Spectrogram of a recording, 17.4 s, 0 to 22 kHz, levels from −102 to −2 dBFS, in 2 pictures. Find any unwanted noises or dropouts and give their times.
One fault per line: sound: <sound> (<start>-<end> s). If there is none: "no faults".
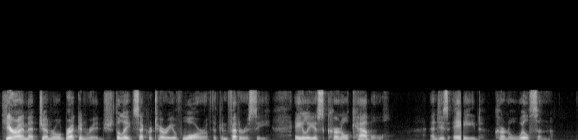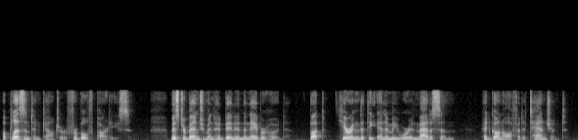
sound: dropout (6.9-7.0 s)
